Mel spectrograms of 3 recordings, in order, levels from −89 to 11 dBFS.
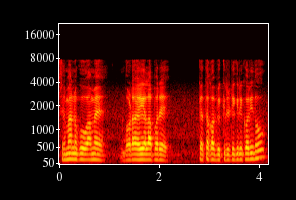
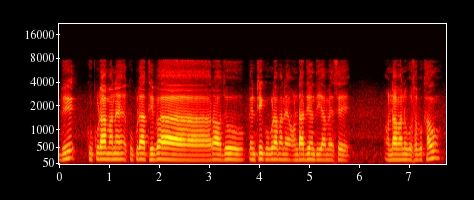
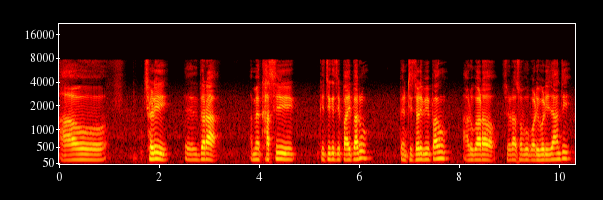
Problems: none marked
